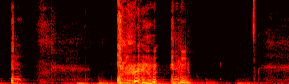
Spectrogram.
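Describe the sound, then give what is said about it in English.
A person coughs and clears their throat several times in quick succession, loud, with harsh bursts separated by short pauses and no talking, during a religious service. “I'm going to pray if I don't start coughing, and then we're going to sing, and that'll be the end of our service.”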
